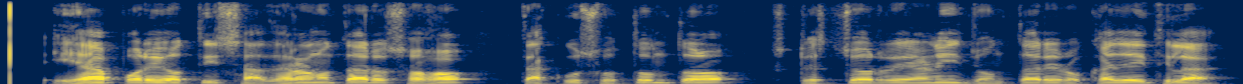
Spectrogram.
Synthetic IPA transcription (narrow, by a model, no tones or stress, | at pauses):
ḛɦapɔɾeɔt̪isad̪ʱaɾɔɽ̃ɔt̪aɾɔsɔɦɔt̪akuswɔt̪ɔnt̪ɔɾɔsʈɾet͡ʃɔɾɾeaɽ̃id͡ʒɔnt̪aɾeɾɔkʰad͡ʒajt̪ʰila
